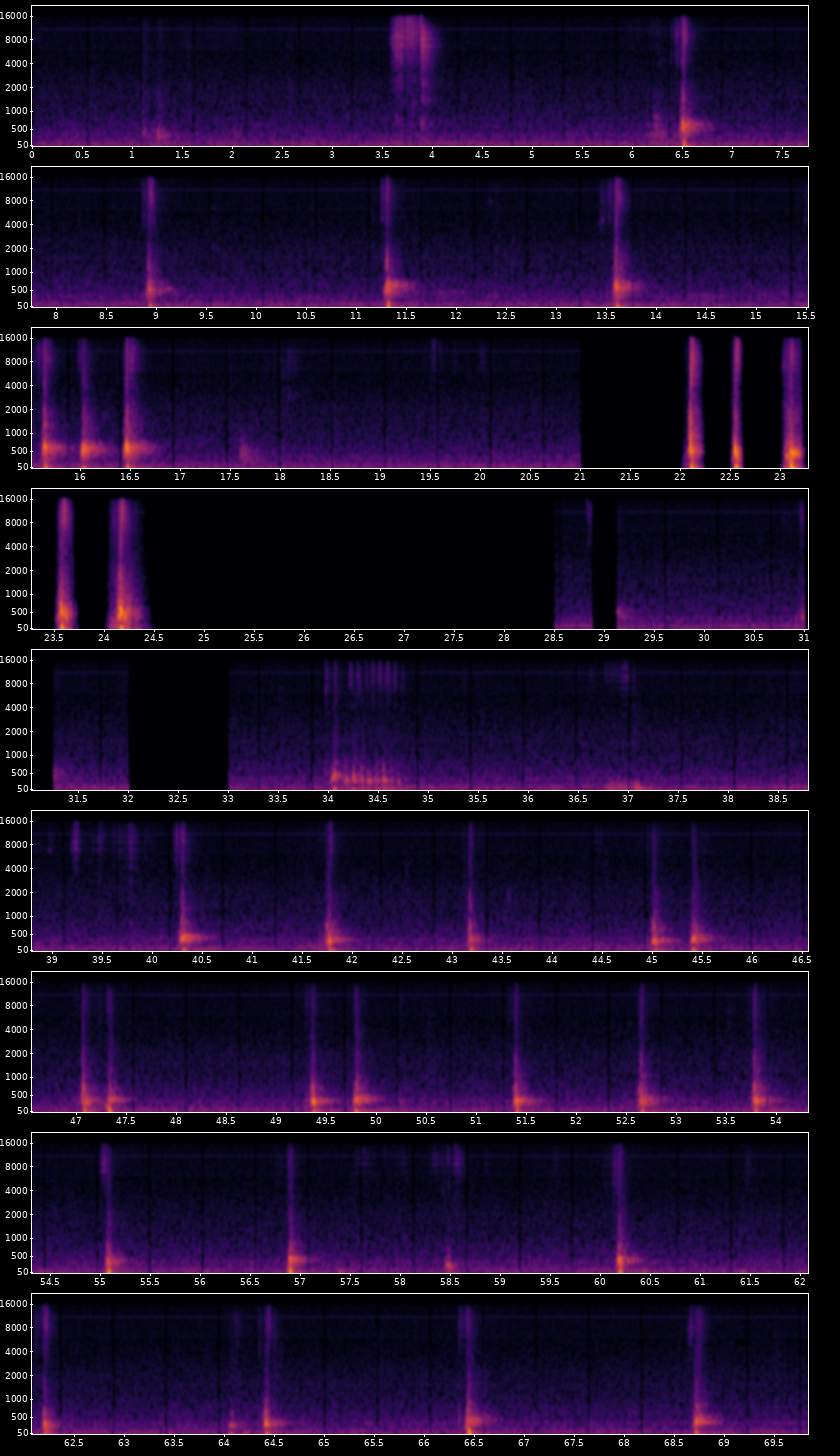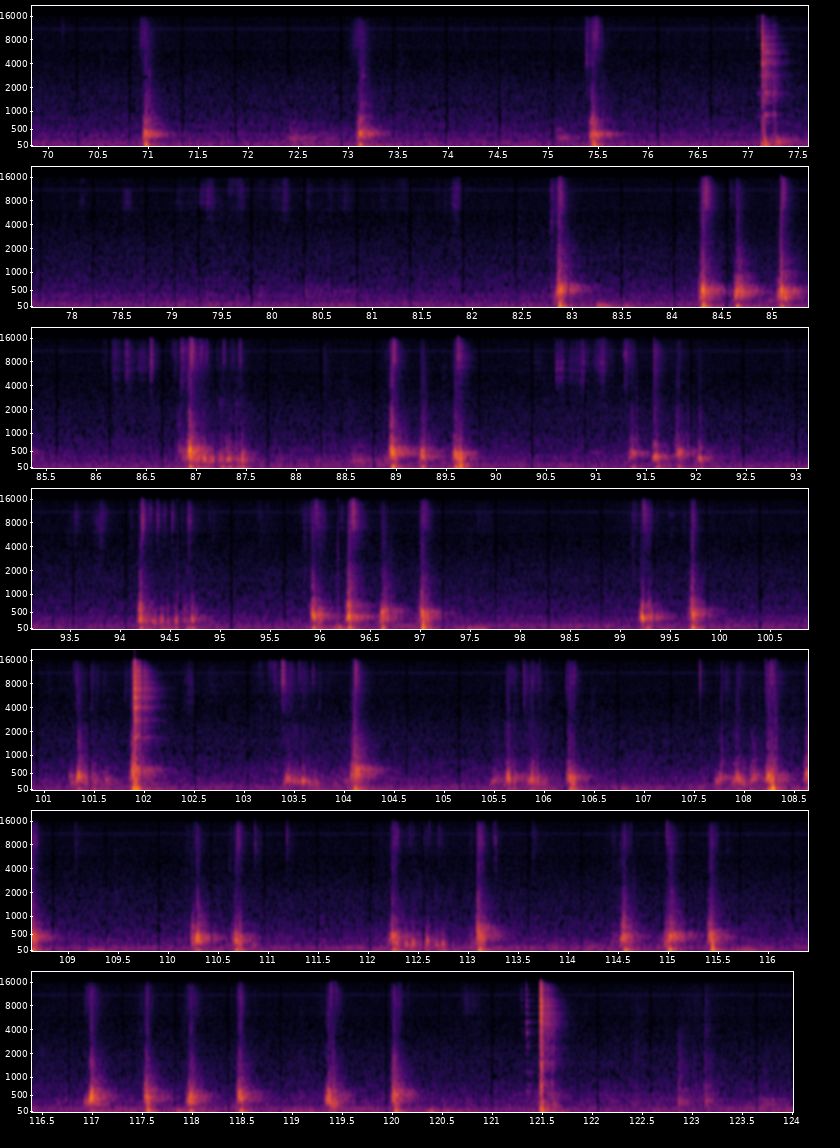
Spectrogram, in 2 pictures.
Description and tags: Natural air whooshes made with wooden tubes in air. Recorded in my home studio without noise cover.
air, attack, bamboo, domain, flup, movement, natural, public, punch, real, stick, swash, swhish, swish, swoosh, swosh, whoosh, wisch, wish, woosh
